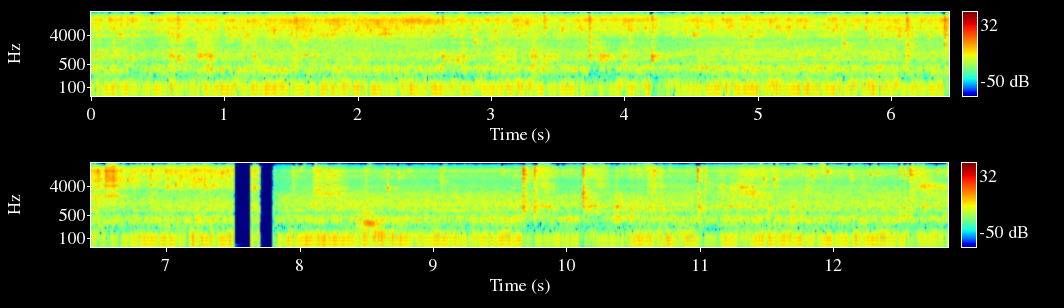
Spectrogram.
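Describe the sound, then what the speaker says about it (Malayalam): Fish frying in hot oil with chopped green chilli, a steady dense crackle and hiss that runs nearly unbroken for the whole stretch, close and loud, with a brief gap partway through and no talk. "ഇതിനെ കുറച്ചൊന്ന് മൂത്ത് വരുന്നവരെ വറക്കണം."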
